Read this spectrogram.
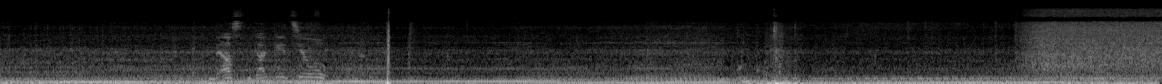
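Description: A car engine hums steadily from inside the car, close by.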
